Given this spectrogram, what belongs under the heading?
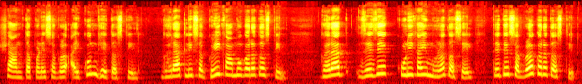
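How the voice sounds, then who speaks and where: Lady reading frank nervous young bride, high voice, audio novel. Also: a little mellow, lightly acted. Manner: worried, frank. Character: young woman, outspoken, anxious bride-to-be.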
